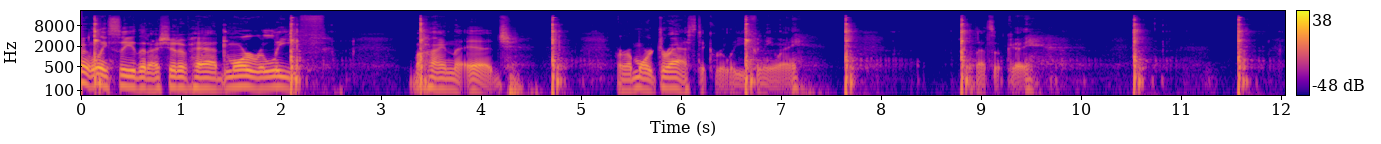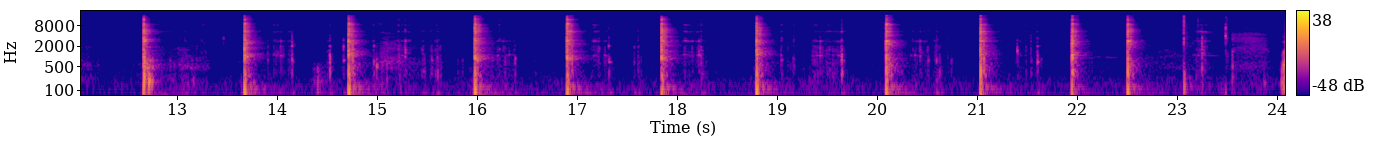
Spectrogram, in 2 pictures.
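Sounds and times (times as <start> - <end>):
hammer striking stone drill: 0.0 - 2.8, 4.7 - 5.0, 6.6 - 7.0, 7.6 - 9.2, 10.5 - 11.0, 11.6 - 12.0, 12.6 - 23.5.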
